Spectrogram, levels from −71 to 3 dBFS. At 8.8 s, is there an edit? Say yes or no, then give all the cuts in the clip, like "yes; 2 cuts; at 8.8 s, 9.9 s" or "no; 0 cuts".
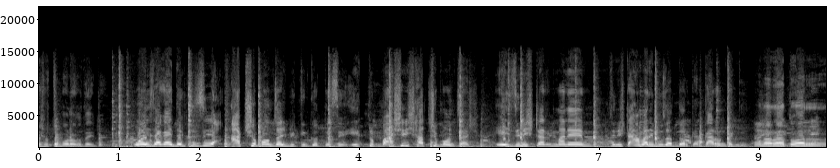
yes; 4 cuts; at 1.0 s, 5.5 s, 7.0 s, 8.8 s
